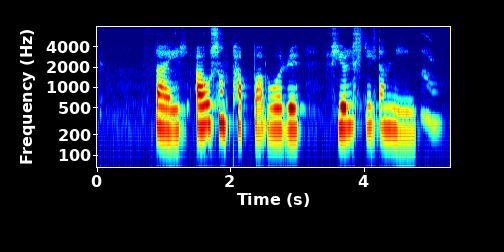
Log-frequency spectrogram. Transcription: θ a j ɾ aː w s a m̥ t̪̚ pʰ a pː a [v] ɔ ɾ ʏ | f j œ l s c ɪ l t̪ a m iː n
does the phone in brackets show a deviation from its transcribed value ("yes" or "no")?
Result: no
